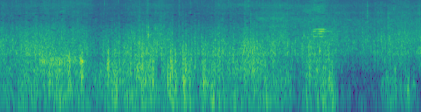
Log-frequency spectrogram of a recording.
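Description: Floodwater splashing and rushing, with wind buffeting the microphone. A brief high chirp comes about three seconds in.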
